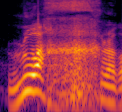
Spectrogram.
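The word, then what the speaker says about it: רוח: 원래 히브리말 성령은 그것입니다 루라고 하는말 제가 그 히브리 식으로 발음하면 루 이렇게 발음을 합니다 숨을 부으시는 breath of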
